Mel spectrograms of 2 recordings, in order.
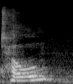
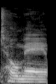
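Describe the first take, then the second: First: The word is said the plain way. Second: The word is said like the name Tomei. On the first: The speaker calls it right. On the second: The speaker calls it wrong.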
